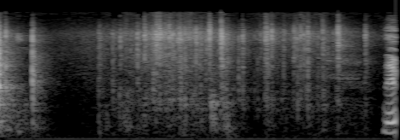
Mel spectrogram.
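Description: A shiny red gift bag crinkling and rustling as a hand rummages in it, a run of fine crackles lasting about a second and a half.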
